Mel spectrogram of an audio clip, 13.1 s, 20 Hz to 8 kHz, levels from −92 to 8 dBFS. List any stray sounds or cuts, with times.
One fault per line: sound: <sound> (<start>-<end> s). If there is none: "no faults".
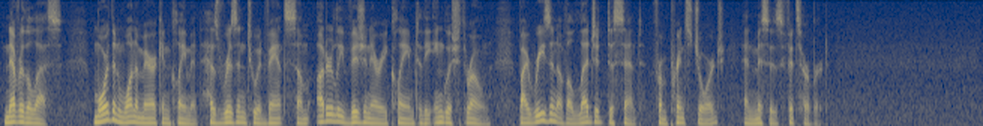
no faults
